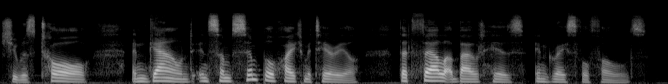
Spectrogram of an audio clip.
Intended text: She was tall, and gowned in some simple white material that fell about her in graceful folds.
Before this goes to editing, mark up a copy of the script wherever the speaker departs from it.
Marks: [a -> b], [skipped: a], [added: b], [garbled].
She was tall, and gowned in some simple white material that fell about [her -> his] in graceful folds.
